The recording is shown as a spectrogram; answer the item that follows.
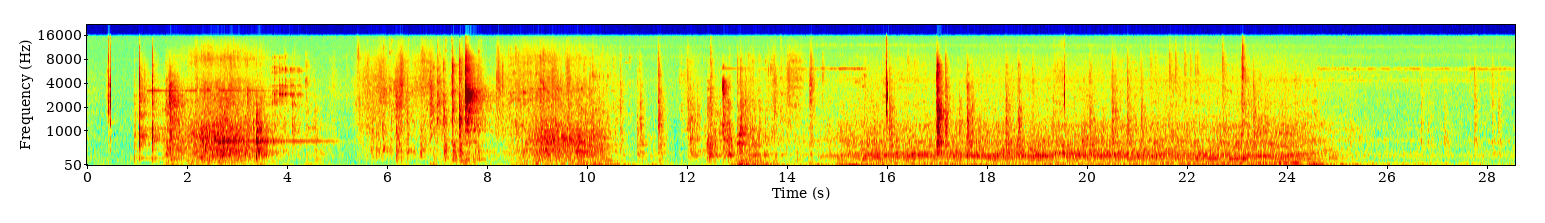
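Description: AS Ascensori SwissLift/Magic machine-room-less traction lift: a click of the call button, the sliding doors opening with a brief tone and then closing, followed by the car travelling with a steady hum for about ten seconds before it quietens near the end as the car stops.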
